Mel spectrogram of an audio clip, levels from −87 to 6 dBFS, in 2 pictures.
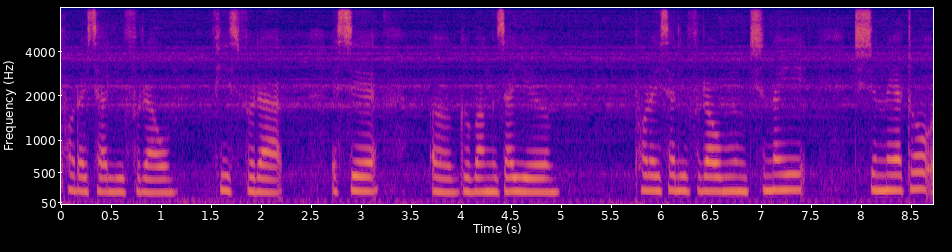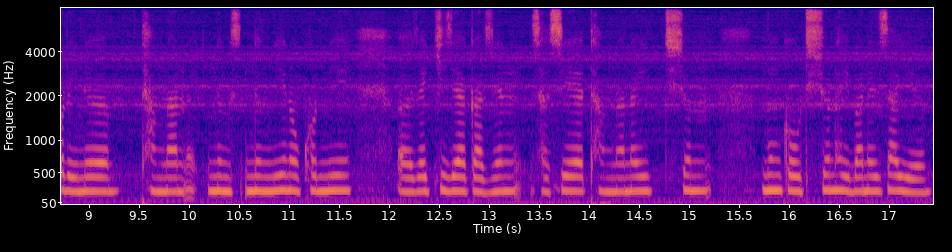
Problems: constant background noise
